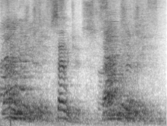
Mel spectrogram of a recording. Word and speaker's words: sandwiches: Sandwiches. How many syllables? 3. Bayman, how many syllables? 4. Sandwiches. Where's the stress? First, second, or third? There. Put it up, the red. The second? Sandwiches. Okay.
